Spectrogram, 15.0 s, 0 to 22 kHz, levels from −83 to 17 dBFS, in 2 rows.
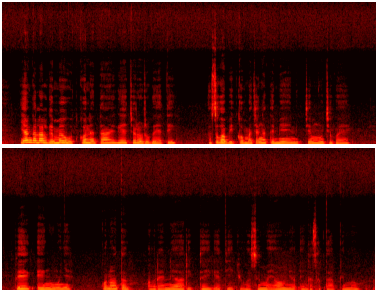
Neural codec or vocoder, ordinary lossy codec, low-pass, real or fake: none; none; none; real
